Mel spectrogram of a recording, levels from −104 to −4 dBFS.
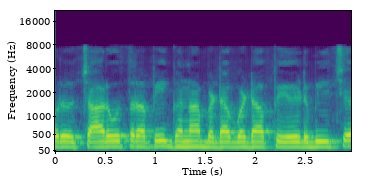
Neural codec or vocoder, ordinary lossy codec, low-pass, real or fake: codec, 16 kHz, 2 kbps, X-Codec, WavLM features, trained on Multilingual LibriSpeech; none; none; fake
